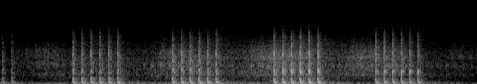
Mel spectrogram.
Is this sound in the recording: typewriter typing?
no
